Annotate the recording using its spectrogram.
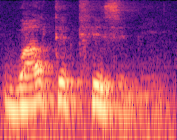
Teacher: a Navi word could not end in LT. So you'd have to add a vowel there.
